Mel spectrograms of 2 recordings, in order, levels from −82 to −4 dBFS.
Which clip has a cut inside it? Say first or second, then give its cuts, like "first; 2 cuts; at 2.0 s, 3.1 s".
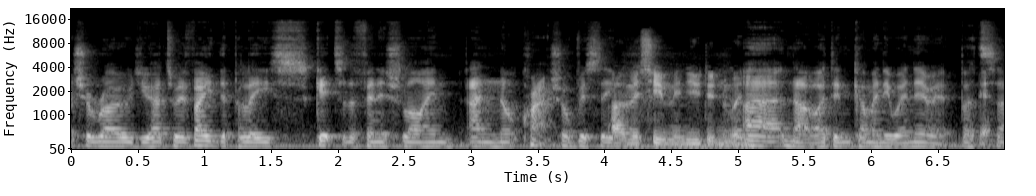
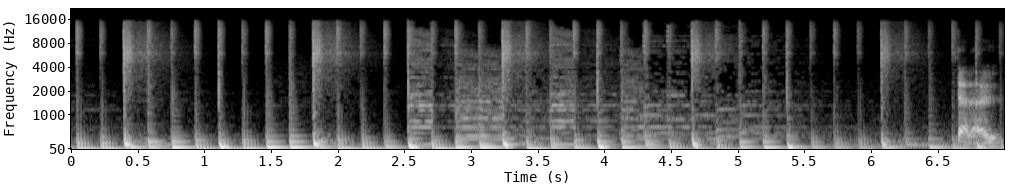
first; 1 cut; at 2.0 s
